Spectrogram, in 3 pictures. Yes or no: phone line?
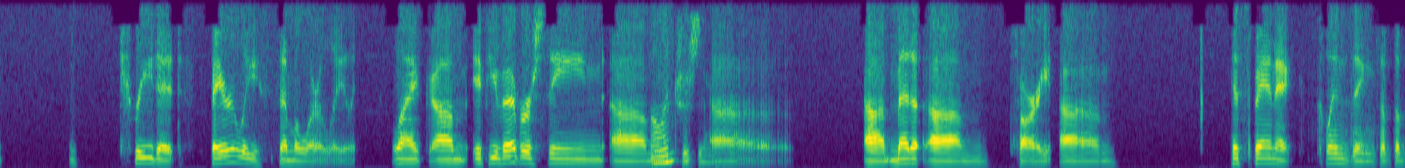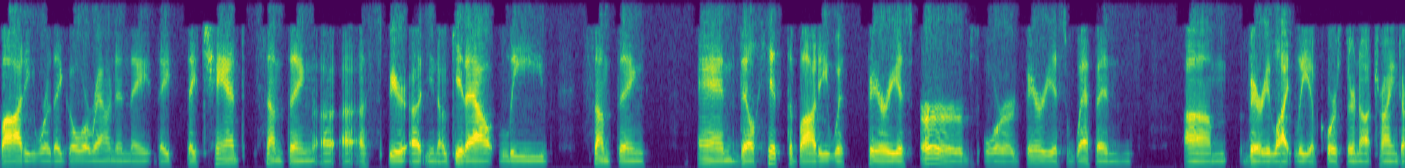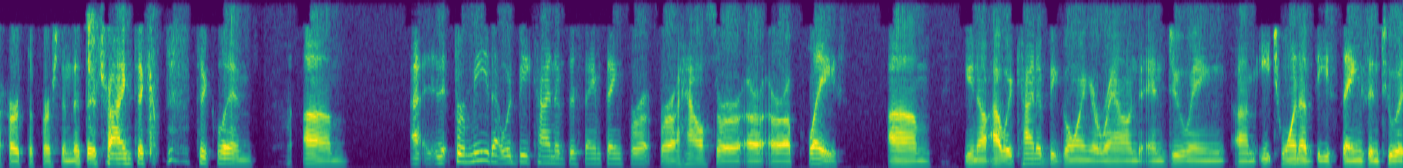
yes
